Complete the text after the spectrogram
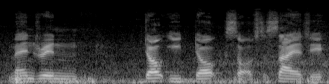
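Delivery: usual speaking voice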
